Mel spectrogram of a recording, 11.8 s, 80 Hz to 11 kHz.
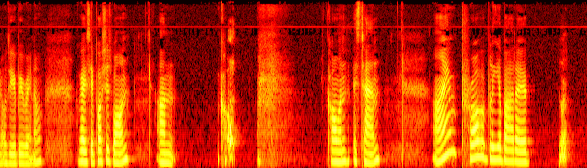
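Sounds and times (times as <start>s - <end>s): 
speech: 0.0s - 3.6s, 4.4s - 5.4s, 6.6s - 7.7s, 8.7s - 11.4s
person hiccupping: 11.2s - 11.4s.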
